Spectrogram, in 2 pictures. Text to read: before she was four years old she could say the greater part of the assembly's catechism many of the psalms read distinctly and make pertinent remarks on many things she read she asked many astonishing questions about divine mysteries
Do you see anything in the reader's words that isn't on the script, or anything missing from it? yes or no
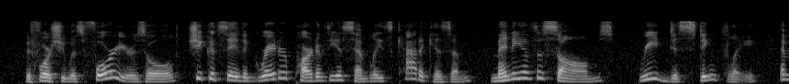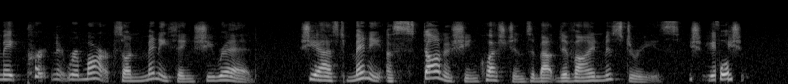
yes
